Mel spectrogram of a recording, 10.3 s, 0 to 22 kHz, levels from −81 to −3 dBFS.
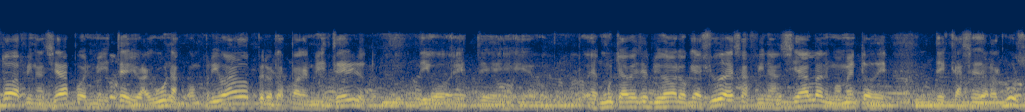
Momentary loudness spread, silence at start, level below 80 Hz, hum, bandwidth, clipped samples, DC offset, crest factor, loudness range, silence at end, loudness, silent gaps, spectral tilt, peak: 5 LU; 0 s; -56 dBFS; none; 8 kHz; under 0.1%; under 0.1%; 14 dB; 2 LU; 0 s; -22 LUFS; none; -7 dB/octave; -8 dBFS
